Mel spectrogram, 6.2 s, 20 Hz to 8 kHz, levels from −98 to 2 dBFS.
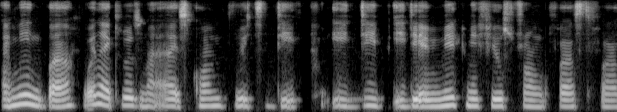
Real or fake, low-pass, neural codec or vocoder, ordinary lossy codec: fake; none; codec, 16 kHz, 4 kbps, FunCodec, trained on Chinese and English, 50 frames a second; none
